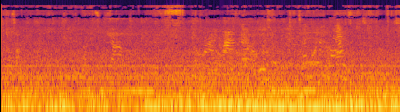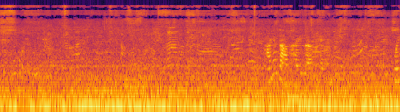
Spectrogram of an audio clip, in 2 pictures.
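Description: MTR Light Rail car running along the track, a steady low rumble inside the cabin, with voices over it. A recorded next-stop announcement in Cantonese begins near the end.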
